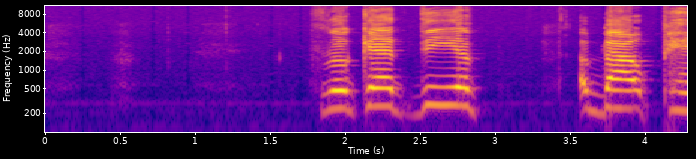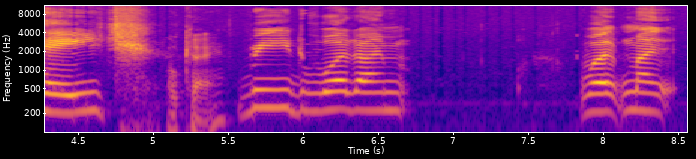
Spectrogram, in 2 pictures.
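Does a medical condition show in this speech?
Yes: cerebral palsy; talking is a struggle.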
